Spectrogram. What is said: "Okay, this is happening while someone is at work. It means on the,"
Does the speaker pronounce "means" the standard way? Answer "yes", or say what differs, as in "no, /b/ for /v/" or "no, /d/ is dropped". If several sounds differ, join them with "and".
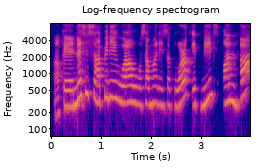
no, /s/ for /z/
